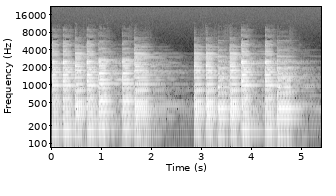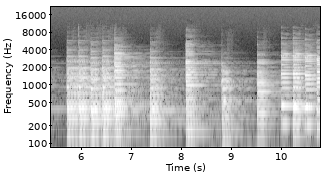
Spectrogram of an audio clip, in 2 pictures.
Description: Marche Funebre; Gounod; Funeral March; Marche Funebre d'une Marionnette

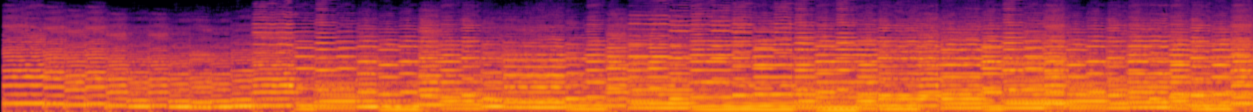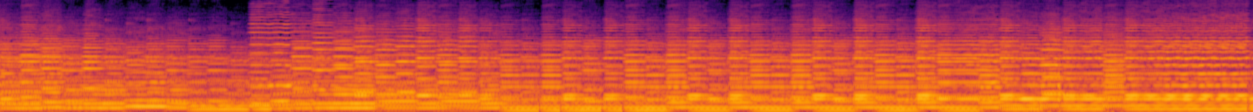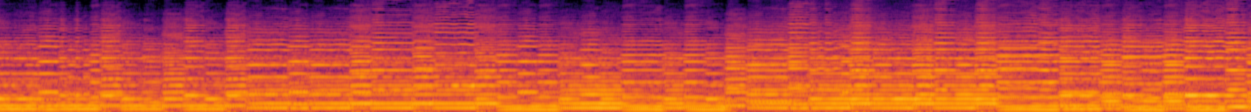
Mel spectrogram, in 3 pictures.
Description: Gigue; Pachelbel; Canon

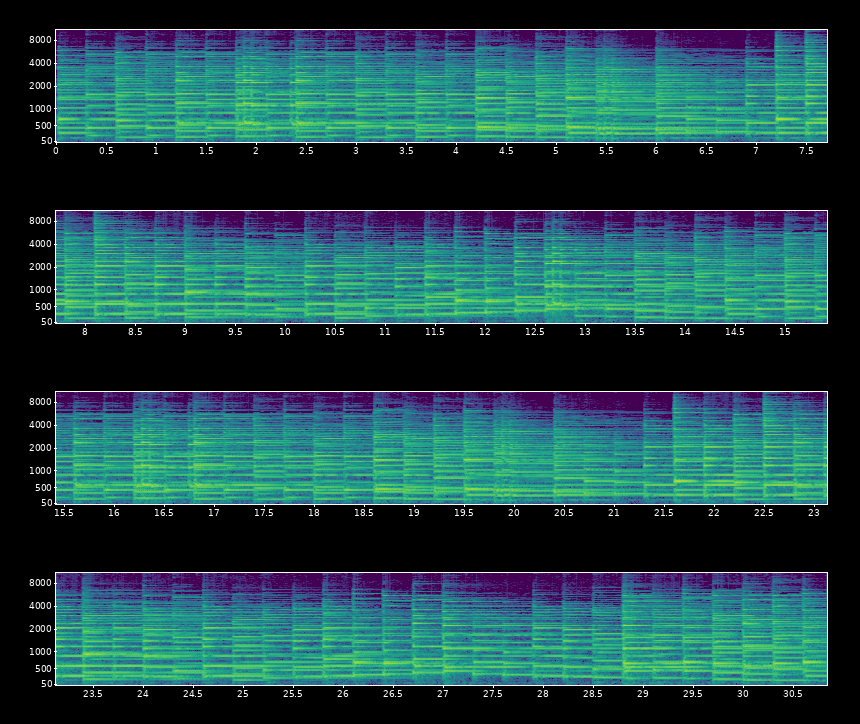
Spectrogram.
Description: Minuet; Bach; Eng Suites; Suite IV

